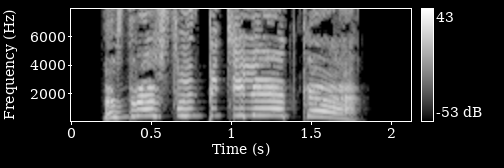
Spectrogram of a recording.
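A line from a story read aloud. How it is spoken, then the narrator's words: Thin funny child's shout. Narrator (Russian): пионерка из гремящего ключа тонким смешным голосом закричала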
